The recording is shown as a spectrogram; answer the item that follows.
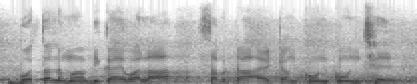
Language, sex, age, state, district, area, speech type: Maithili, male, 18-30, Bihar, Supaul, urban, read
